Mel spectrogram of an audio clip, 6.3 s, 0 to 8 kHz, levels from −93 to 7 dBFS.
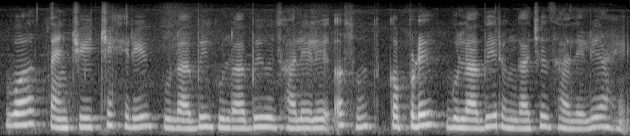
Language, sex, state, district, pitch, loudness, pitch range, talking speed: Marathi, female, Maharashtra, Sindhudurg, 205 Hz, -19 LUFS, 185-225 Hz, 115 wpm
